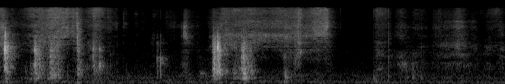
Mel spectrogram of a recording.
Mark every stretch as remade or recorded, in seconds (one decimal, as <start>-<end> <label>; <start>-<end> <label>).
0.0-1.6 recorded; 1.6-2.2 remade; 2.2-2.6 recorded; 2.6-4.4 remade; 4.4-5.1 recorded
